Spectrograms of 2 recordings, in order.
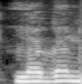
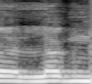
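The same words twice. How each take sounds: First: लगन in two beats, la-gan; split consonants. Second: लग्न with g and n fused, lagn; joined consonants. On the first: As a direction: say लगन with a vowel between ग and न. (लगन में ग और न अलग बोलें) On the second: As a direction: say लग्न with no vowel between ग and न. (लग्न में ग और न मिलाकर बोलें) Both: Shown as a demonstration. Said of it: "शब्द का संयुक्त रूप".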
